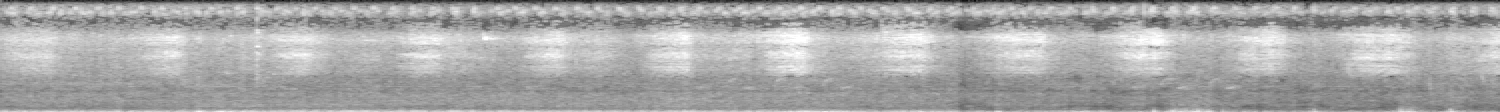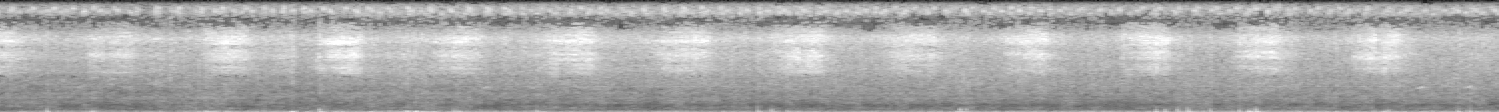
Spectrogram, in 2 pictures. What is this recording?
Soundscapes > Nature
Ambience at a hot summer day, wind, crickets and birds.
